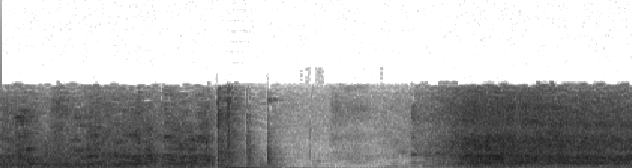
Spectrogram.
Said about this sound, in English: Because you just opened and then shut the door. This time, try actually going in the pub.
